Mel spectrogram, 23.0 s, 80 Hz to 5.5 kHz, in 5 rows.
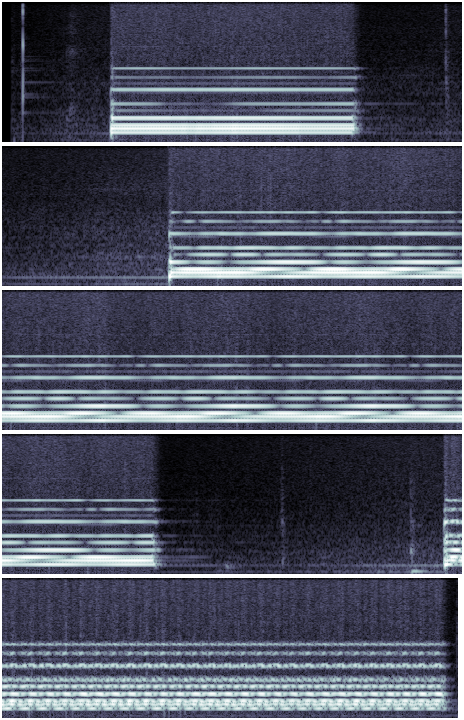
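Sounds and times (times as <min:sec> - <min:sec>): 
organ through Leslie rotating speaker: 0:01.1 - 0:03.7, 0:06.2 - 0:15.5, 0:18.2 - 0:22.9.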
